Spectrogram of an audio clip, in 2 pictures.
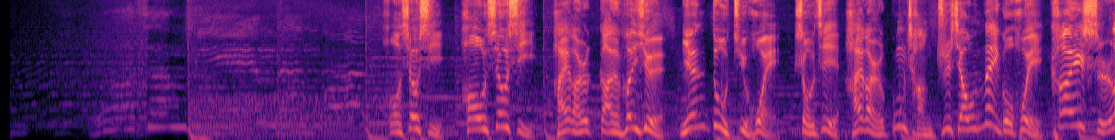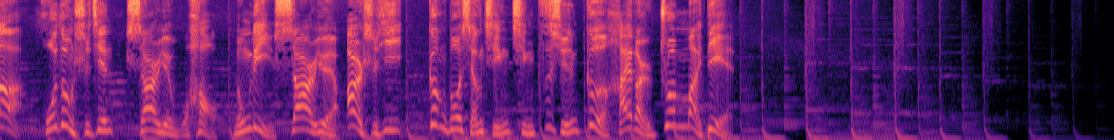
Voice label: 促销

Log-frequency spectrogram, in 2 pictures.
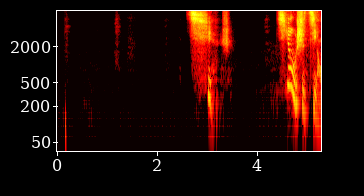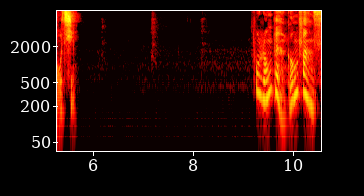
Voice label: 角色配音; 华妃

